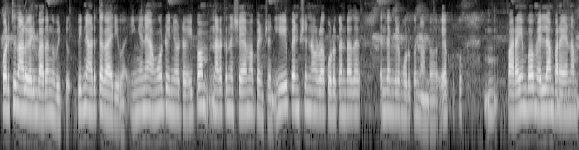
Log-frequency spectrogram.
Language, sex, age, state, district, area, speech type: Malayalam, female, 45-60, Kerala, Alappuzha, rural, spontaneous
